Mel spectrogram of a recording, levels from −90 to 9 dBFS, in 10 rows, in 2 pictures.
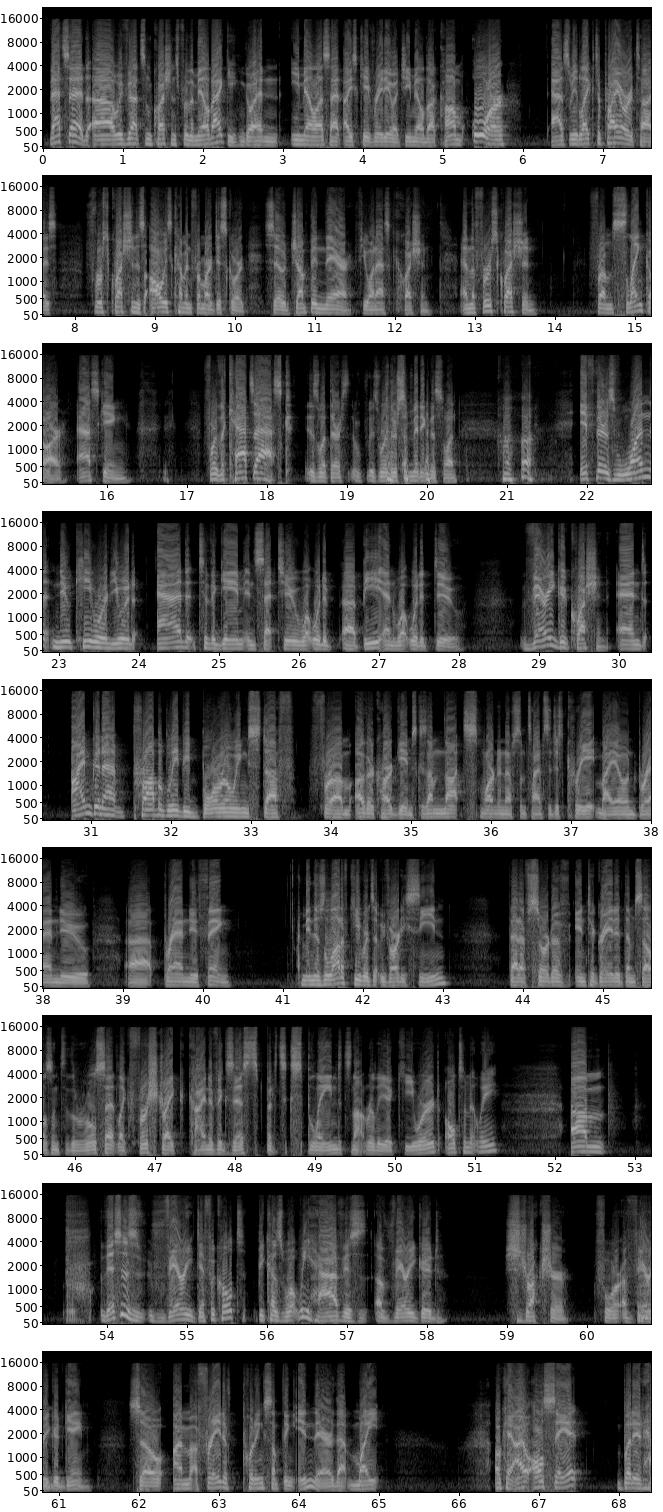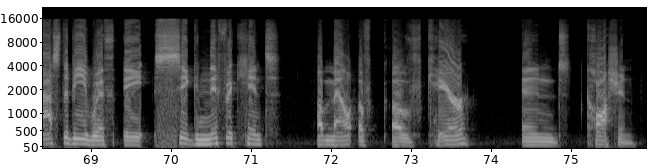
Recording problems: distortion; heavy; 11% of the sound clipped

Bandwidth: 15.5 kHz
